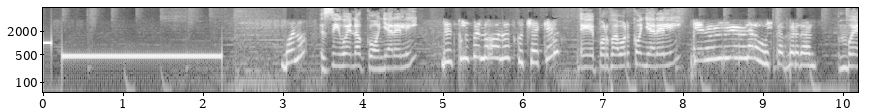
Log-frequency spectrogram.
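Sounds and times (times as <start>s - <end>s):
telephone dialing beep: 0.0s - 2.2s
telephone ring tone: 0.0s - 2.3s
speech: 3.0s - 10.1s.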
